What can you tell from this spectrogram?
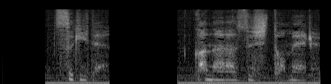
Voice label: girl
